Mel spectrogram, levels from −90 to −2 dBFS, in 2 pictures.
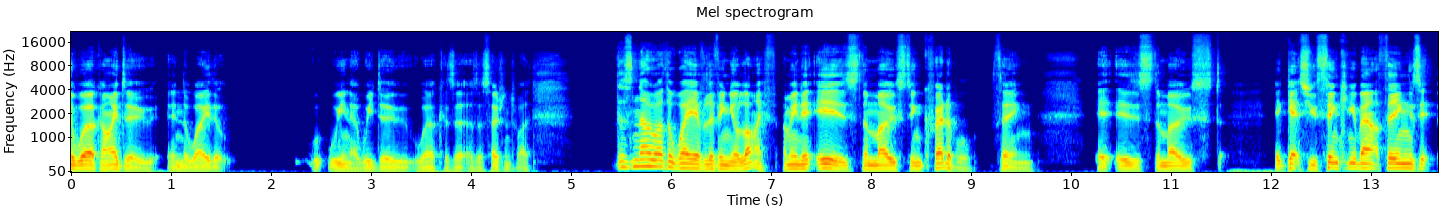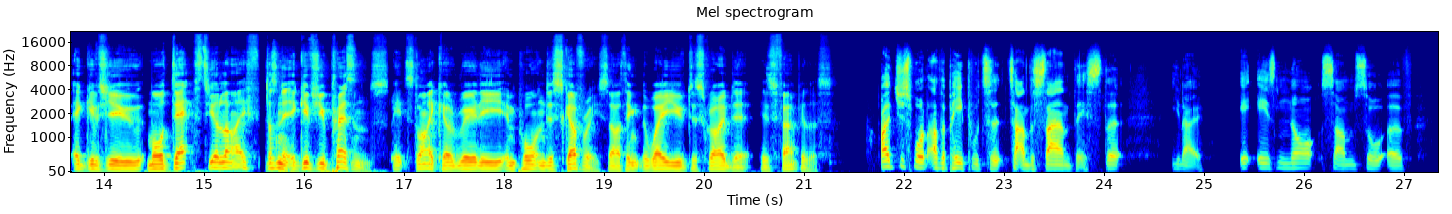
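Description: From 23.42 to 24.40 s a fine ticking, zipping buzz rides on the speech as its level falls by about 10 dB. This is zipper noise: the gain drops in unsmoothed steps, around 200 a second, each leaving a tiny click.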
